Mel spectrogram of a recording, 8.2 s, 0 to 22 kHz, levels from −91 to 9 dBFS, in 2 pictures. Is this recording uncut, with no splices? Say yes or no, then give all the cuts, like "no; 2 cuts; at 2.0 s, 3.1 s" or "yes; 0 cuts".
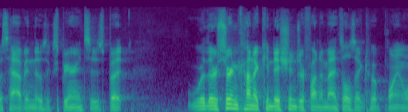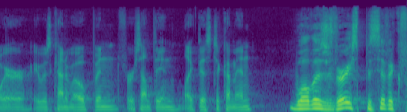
no; 1 cut; at 3.7 s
